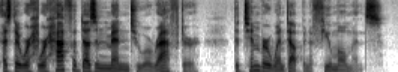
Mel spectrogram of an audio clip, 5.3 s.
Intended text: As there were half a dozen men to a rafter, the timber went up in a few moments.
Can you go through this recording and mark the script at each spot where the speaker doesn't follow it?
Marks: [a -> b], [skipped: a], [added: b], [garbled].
As there were [added: were] half a dozen men to a rafter, the timber went up in a few moments.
